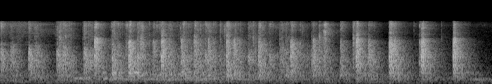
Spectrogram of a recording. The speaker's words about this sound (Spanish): ¿Le puede dar un aplauso al Señor, por favor?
